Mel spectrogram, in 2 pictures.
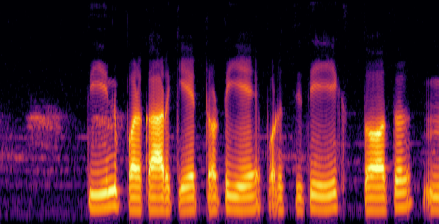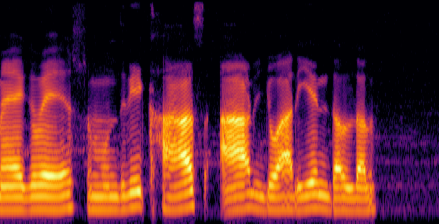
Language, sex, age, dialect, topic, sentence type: Maithili, male, 18-24, Bajjika, agriculture, statement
